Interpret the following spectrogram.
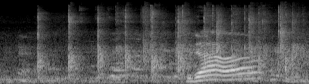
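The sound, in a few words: clapping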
